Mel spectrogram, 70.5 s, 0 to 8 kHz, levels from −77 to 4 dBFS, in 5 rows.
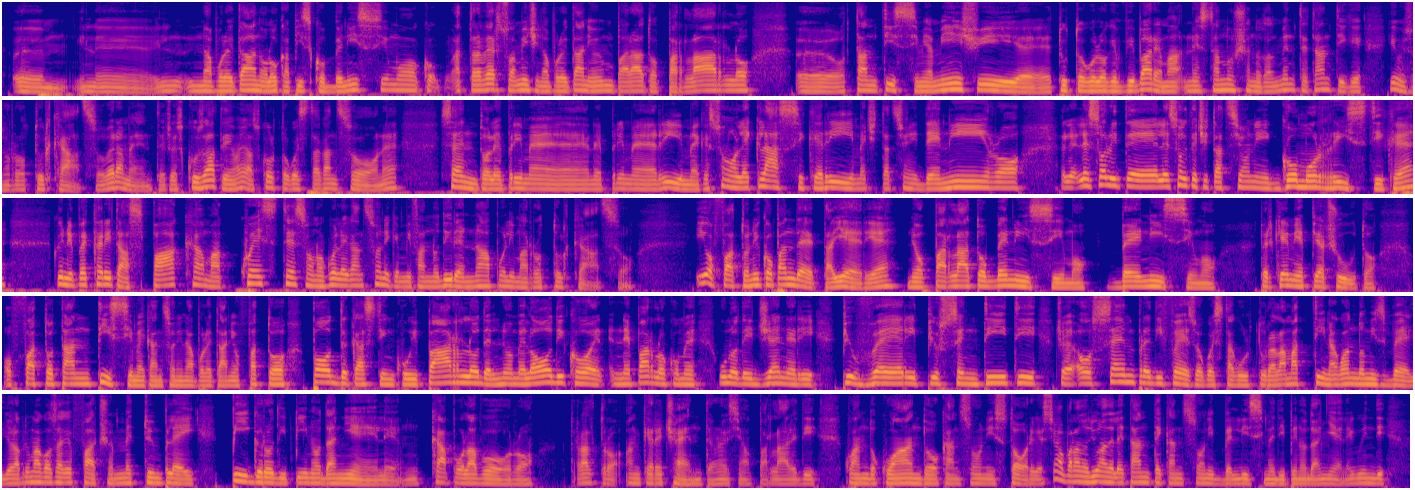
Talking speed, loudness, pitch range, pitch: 150 wpm, -22 LUFS, 110-140 Hz, 120 Hz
